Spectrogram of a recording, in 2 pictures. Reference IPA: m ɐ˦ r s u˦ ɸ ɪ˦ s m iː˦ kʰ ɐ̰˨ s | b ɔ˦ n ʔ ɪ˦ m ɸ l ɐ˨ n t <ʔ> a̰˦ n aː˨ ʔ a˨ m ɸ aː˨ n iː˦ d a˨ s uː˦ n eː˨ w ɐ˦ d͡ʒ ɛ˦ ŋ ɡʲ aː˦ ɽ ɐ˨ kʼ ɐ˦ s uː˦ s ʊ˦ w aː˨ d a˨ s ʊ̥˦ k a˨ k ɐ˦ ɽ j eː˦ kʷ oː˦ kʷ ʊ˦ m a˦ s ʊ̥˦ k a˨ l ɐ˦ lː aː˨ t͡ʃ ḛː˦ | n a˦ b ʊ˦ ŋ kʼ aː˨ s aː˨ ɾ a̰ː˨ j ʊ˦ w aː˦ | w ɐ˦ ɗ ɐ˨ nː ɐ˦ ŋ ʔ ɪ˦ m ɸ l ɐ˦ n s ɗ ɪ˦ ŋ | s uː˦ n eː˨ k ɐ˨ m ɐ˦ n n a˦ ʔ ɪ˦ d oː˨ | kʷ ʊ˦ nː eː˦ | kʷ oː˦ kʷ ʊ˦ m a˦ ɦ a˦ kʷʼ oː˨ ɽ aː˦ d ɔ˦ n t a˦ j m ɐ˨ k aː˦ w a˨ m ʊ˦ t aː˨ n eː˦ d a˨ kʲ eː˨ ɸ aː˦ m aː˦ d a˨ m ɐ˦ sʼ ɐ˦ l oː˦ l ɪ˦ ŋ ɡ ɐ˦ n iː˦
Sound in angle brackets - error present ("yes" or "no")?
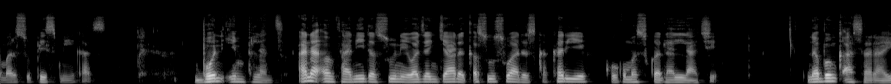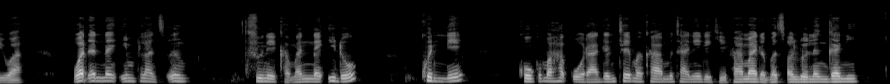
no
